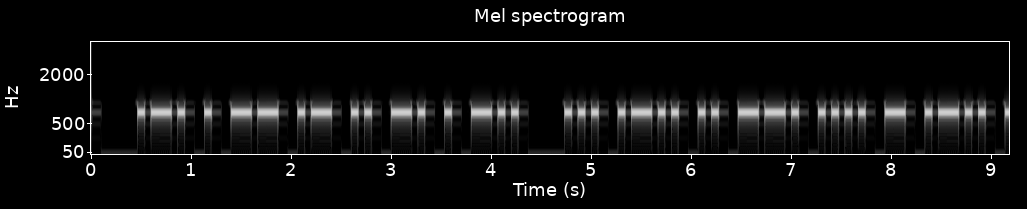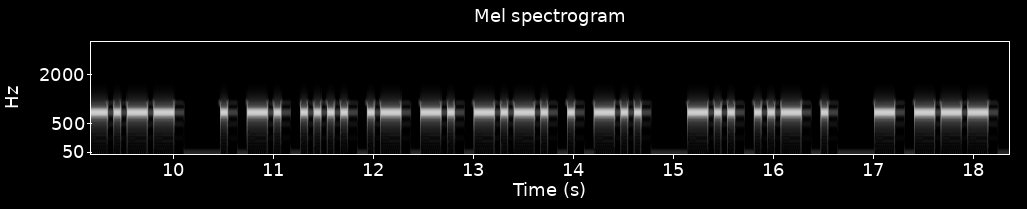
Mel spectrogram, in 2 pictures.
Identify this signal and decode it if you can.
Morse code, heard as a keyed tone, about 18 wpm, 750 Hz. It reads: REMAINED SLIGHTLY ENHANCED DUE TO
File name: Morse / 18WPM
